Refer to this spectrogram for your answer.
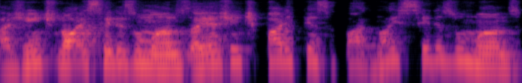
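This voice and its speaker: A man's high voice with a bright, sharp tone, a moderate pace and a dry, close sound with no echo. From southern Brazil, Porto Alegre. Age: 50s. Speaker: environmental activist. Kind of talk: interview.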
